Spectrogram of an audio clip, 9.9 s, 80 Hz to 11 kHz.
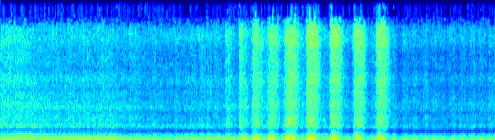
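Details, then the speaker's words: Freshly built dirt track race V8 engine break-in run at about 2000–2500 rpm to heat it and break in bearings: deep even rumble with throttle swells, no knocks; normal running. "we gotta let it break in so we gotta run it like 2 000 2500 rpm for a while let it get heat in it break those bearings in"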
